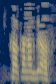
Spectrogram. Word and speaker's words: Coconut Grove: Coral Gables y Coconut Grove, que literalmente Coconut Grove está justo pegado ahí. – Coconut Creek, ¿me sale? – Coconut Grove. Grove, se escribe Grove. Coconut Grove.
